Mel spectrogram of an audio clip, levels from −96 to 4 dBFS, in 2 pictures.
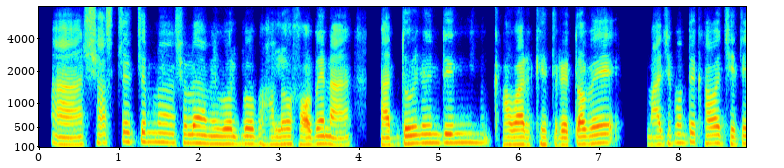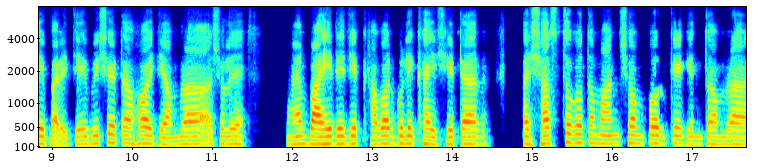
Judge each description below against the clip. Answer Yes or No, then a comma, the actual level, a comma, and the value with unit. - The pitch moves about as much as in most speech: No, narrow, 2.3 semitones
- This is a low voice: No, medium, 160 Hz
